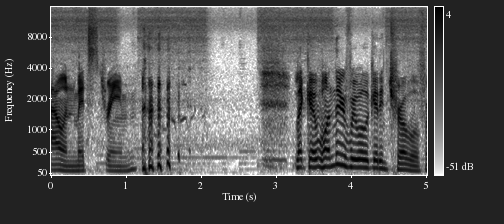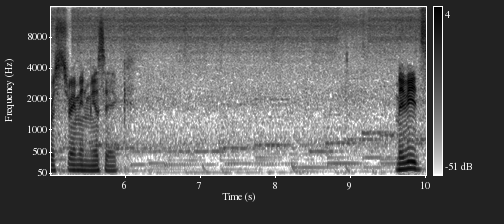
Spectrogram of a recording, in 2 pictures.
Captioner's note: laughter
